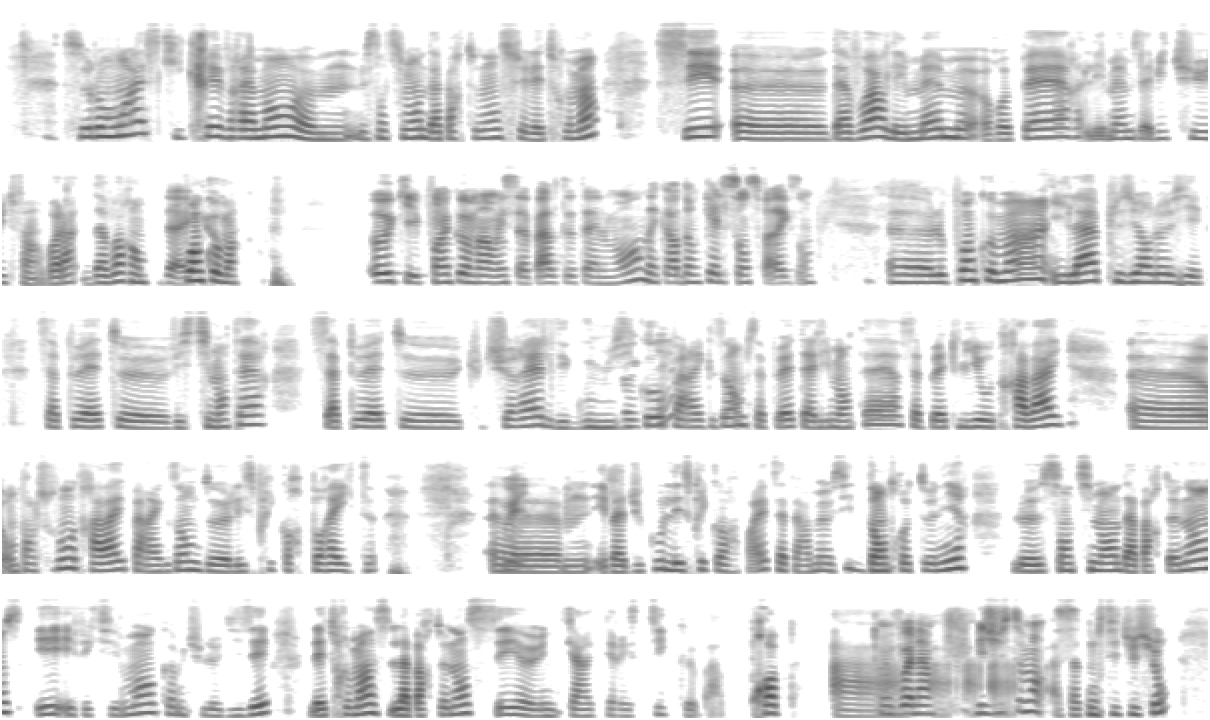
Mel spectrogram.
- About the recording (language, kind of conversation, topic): French, podcast, Qu’est-ce qui crée un véritable sentiment d’appartenance ?
- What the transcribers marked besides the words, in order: other background noise; chuckle; stressed: "d'entretenir"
